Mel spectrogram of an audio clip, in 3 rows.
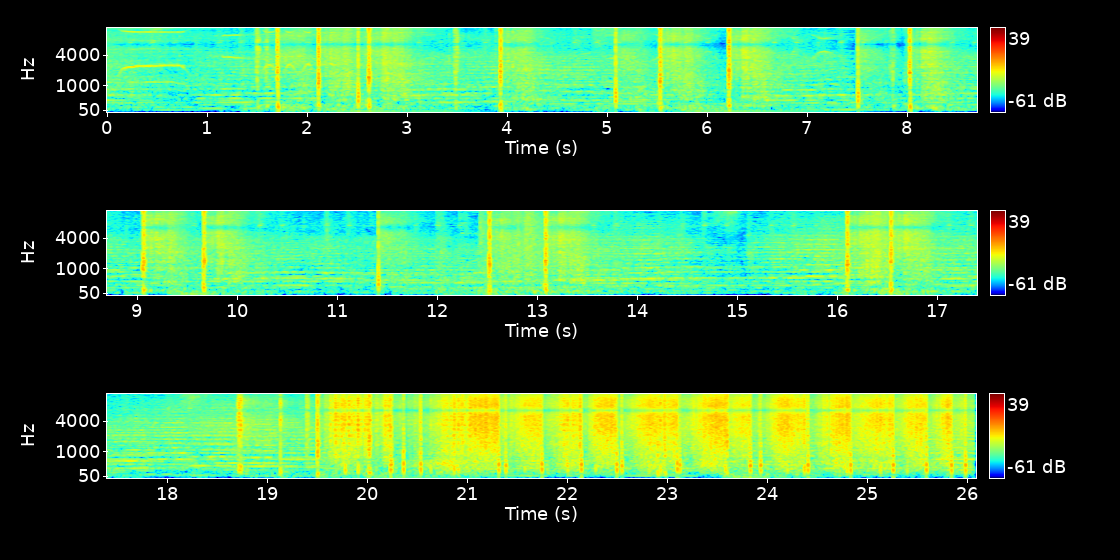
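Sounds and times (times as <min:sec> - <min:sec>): music playing: 0:00.0 - 0:26.0
fireworks bangs: 0:18.8 - 0:26.0.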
